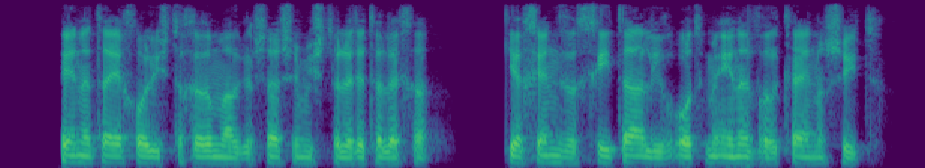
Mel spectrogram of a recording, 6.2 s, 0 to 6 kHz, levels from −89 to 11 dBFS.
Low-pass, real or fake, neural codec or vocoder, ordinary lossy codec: 5.4 kHz; real; none; Opus, 64 kbps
